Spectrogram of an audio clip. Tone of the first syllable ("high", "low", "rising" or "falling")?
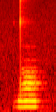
high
